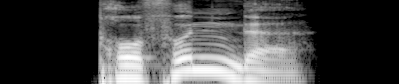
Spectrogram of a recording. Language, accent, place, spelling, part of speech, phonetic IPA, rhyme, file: German, Germany, Berlin, profunde, adjective, [pʁoˈfʊndə], -ʊndə, De-profunde.ogg
- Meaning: inflection of profund: 1. strong/mixed nominative/accusative feminine singular 2. strong nominative/accusative plural 3. weak nominative all-gender singular 4. weak accusative feminine/neuter singular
